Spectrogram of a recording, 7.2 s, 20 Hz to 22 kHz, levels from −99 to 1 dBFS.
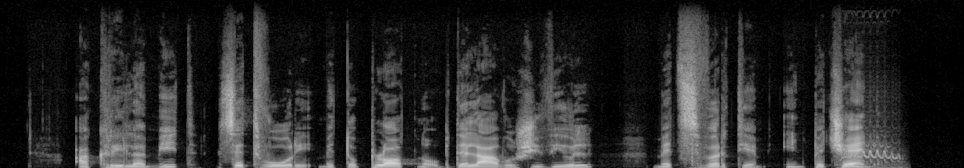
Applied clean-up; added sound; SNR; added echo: none; Bird; 11 dB; none.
